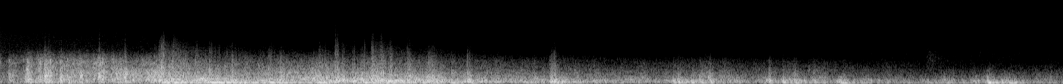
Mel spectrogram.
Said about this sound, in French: Dehors, à deux pas du village, éclate un violent coup de tonnerre, en même temps que le ciel se rompt pour libérer la pluie que nous attendons depuis des mois.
